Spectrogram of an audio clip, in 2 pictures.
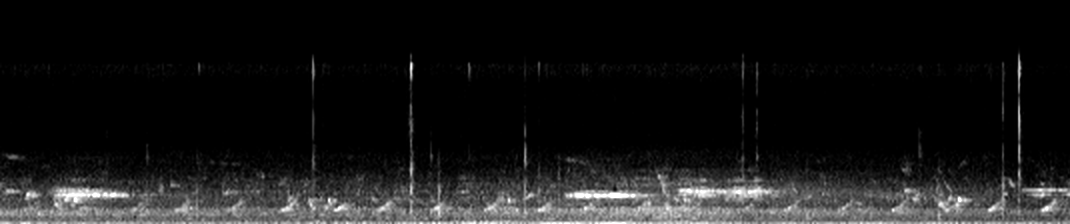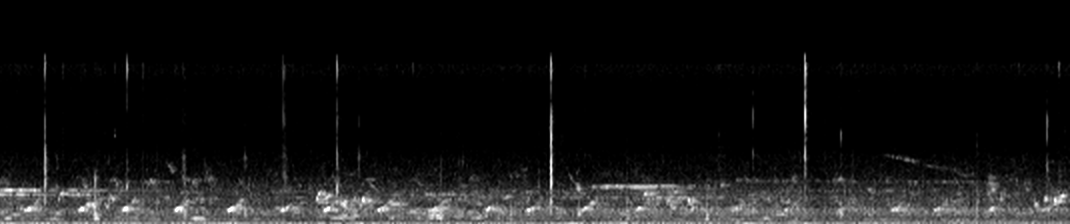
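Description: Faint bird chirping: a long, even run of short chirps at about three a second, with a few higher chirps and scattered soft clicks.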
